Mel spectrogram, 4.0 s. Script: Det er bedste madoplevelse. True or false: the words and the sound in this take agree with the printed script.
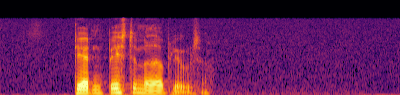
false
